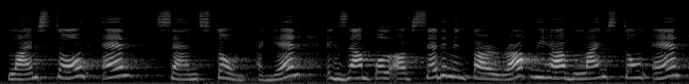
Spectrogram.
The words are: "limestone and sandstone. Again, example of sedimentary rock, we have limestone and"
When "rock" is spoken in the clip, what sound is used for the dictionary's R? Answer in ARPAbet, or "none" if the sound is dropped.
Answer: R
